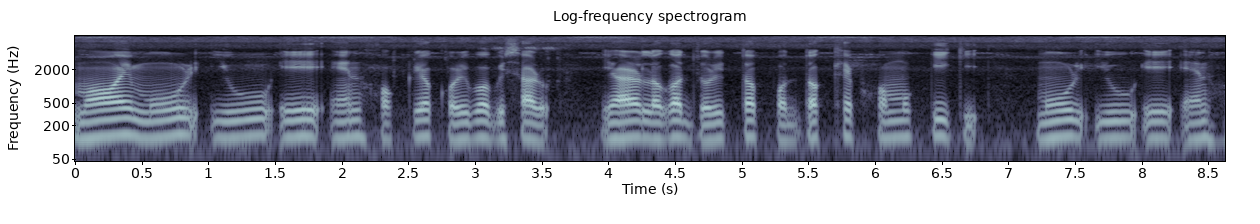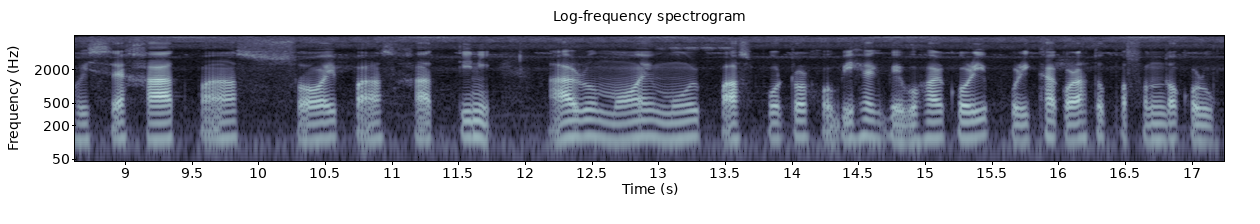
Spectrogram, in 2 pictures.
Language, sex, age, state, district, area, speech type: Assamese, male, 18-30, Assam, Jorhat, urban, read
